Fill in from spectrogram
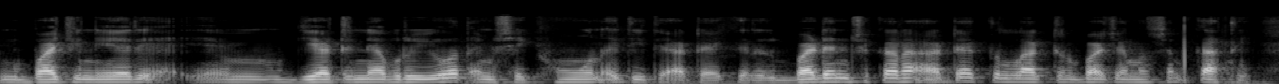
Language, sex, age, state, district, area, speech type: Kashmiri, male, 30-45, Jammu and Kashmir, Ganderbal, rural, spontaneous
